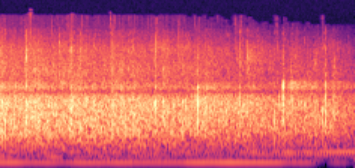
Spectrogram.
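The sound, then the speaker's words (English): A church audience applauds together in a steady, dense wash of clapping that holds at an even level throughout, with a low hum beneath it and no talking. “could you just applaud for the people in this room that are ready to make that decision?”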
